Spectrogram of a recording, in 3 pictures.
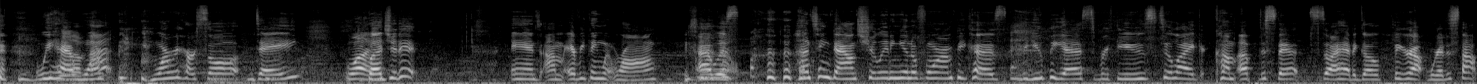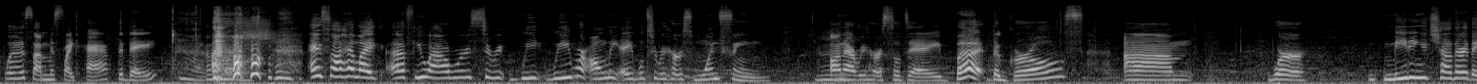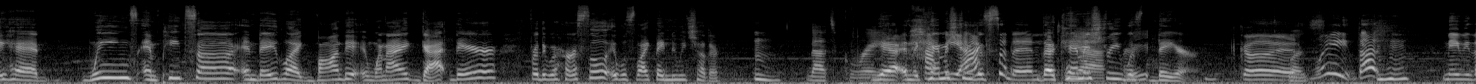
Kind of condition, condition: setting, busy venue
